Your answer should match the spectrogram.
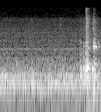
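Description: A steady low hum from a running kitchen appliance, with a brief sharp clatter near the end.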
